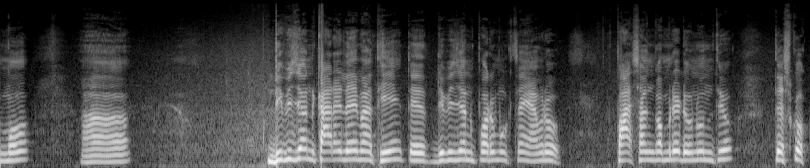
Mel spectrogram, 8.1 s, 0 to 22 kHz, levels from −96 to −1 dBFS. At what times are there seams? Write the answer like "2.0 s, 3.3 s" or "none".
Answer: none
